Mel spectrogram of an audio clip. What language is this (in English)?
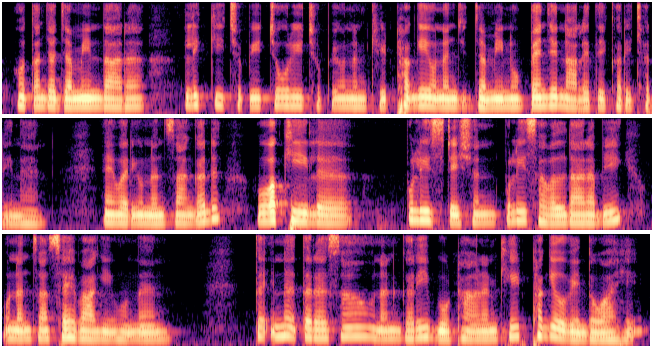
Sindhi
